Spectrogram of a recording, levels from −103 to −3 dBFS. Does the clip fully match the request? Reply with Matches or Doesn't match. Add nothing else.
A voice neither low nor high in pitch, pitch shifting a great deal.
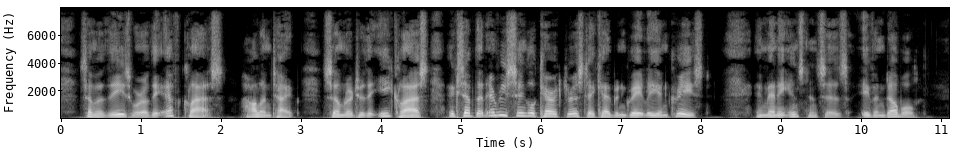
Doesn't match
